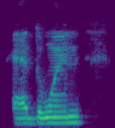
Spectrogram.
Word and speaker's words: Eduin: handle I should say is Edwin but now it's spelled edu n guys and GS it's not edw I'm I'm unique maybe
